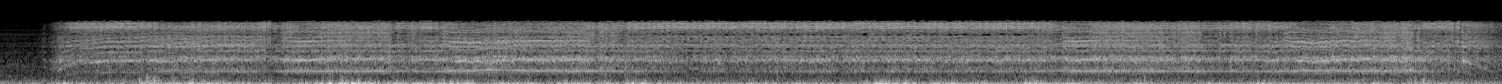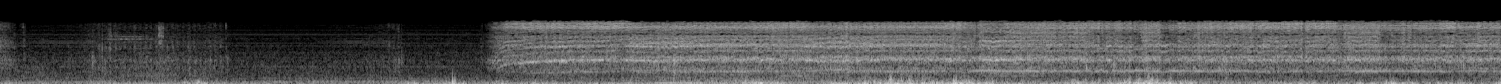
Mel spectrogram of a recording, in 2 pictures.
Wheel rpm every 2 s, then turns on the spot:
90, 160, 160, 160, 160, 160, 160, 80, 10, 10, 130, 160, 160, 160, 160.
16-18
